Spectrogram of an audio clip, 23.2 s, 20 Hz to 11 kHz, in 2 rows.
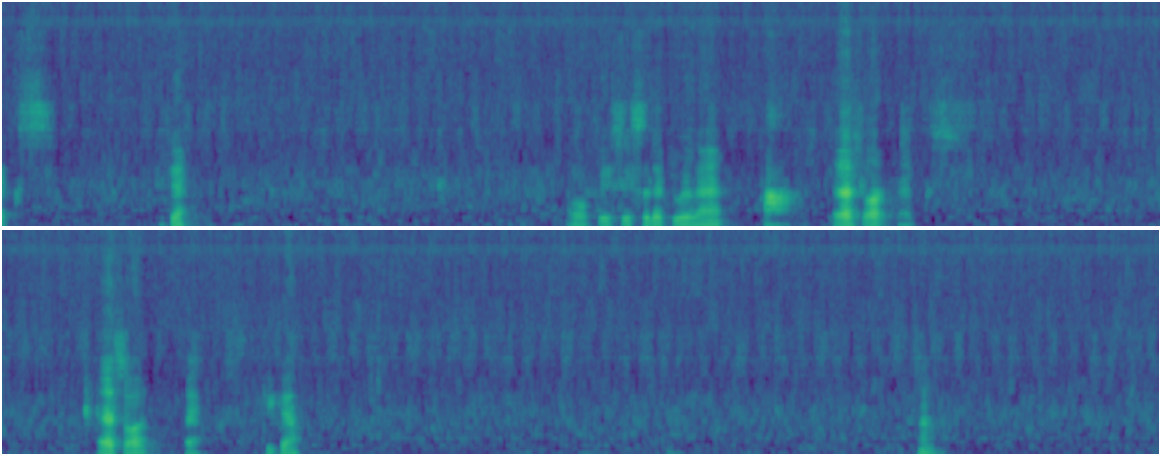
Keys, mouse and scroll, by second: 1.6 middle click, 2.6 KP_1, 4.2 alt+right click, 6.1-7.4 drag, 7.4 alt+right click, 8.3 s, 11.7 alt+right click, 12.4 s, 14.3 middle click, 15.1-15.4 scroll up 2, 16.2 right click, 16.6-18.6 middle drag, 18.6-19.0 scroll up 3, 19.0 right click, 19.6-22.2 middle drag, 22.2 right click, 22.6 middle click.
